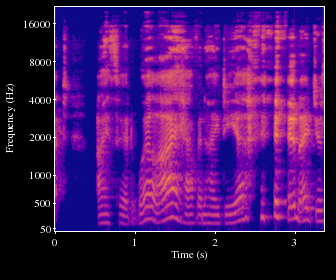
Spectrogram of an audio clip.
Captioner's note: chuckles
